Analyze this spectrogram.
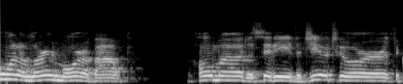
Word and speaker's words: Houma: A lot of people say Houma because of Houston, but it's spelled Houma, correct. And Houma, just like you want to go Houma again.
